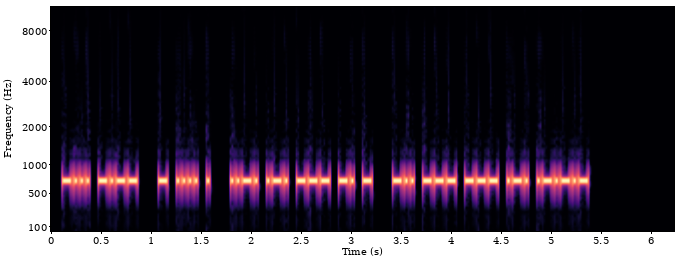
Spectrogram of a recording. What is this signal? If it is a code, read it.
Morse code, heard as a keyed tone, about 40 wpm, 700 Hz. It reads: BY THE FRONT DOOR.
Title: Sentences from Top 1000 Words - Review Part 2 - 40wpm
